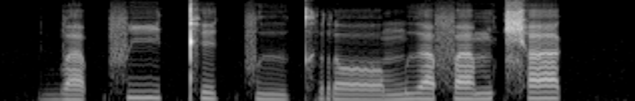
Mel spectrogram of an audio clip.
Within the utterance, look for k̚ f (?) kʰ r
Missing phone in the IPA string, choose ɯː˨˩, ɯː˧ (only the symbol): ɯː˨˩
